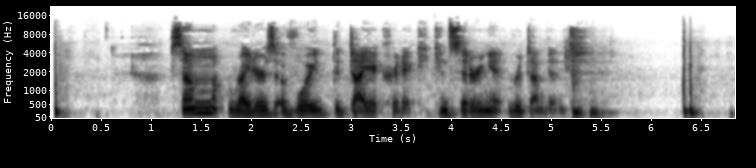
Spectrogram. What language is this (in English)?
English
